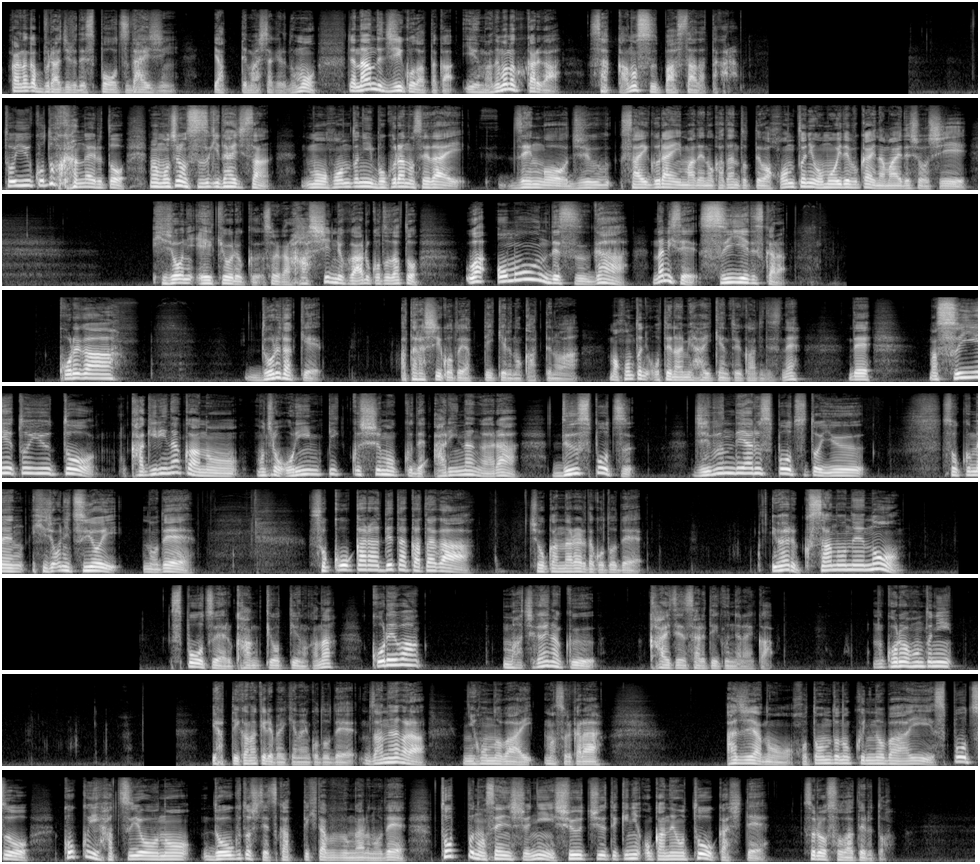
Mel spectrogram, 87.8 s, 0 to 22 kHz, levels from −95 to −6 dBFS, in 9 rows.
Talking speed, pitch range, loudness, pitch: 295 characters per minute, 105-160 Hz, -19 LUFS, 130 Hz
